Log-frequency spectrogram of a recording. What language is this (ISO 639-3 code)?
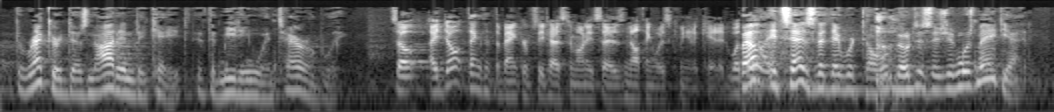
eng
